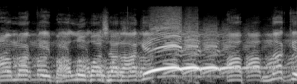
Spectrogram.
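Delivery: high, loud fiery sermon shouting; preaching at full force. Acted. Preacher shouting God's warning to the young men of Lalanagar. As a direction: thunder it out to the whole crowd.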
